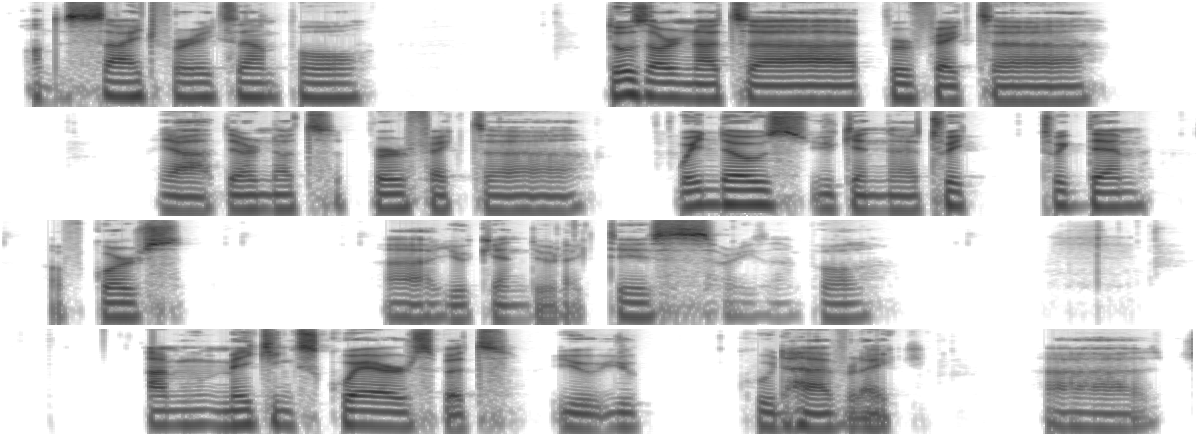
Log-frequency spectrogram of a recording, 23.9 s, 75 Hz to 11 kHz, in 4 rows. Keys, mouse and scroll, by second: 0.4 middle click, 1.1 right click, 2.6 click, 7.6 Escape, 9.9 f, 11.8 right click, 13.0 right click, 13.6 right click, 15.4 click, 16.6 right click, 17.4 click, 22.1-23.6 shift+drag.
